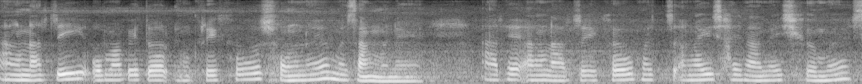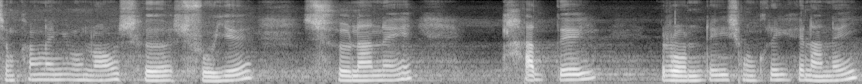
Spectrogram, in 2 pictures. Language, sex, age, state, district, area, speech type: Bodo, female, 60+, Assam, Chirang, rural, spontaneous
